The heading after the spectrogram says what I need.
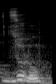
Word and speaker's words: Zulu: del 1800 nel cuore dell'impero sulu o zulù se vogliamo pronunciarlo come gli europei dell'epoca che usavano questa parola anche come offesa quindi la pronuncia remo con la dizione più moderna comunque chi sono queste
